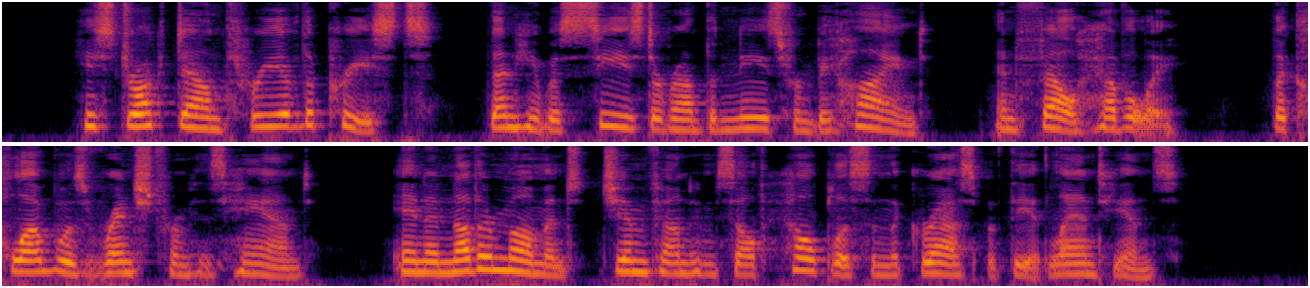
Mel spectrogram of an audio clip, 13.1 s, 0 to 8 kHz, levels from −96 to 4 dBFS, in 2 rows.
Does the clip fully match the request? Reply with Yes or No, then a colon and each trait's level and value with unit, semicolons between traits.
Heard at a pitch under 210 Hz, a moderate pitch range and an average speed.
Yes: high, 190 Hz; average, 3.3 semitones; average, 180 wpm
